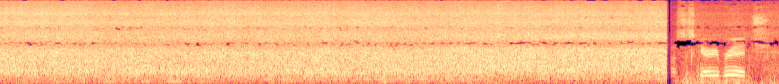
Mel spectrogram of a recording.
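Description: A river rushes loudly over rapids.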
